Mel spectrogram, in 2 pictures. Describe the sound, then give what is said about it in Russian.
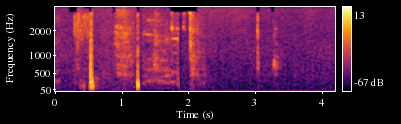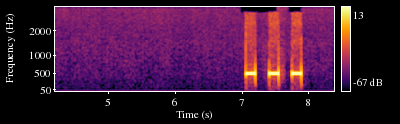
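A phone line during a call transfer gives a few soft clicks and rustles, then after a long silence three short, identical beeping tones. “Сейчас, минутка, я переключу вас на заместителя главного бухгалтера. Не кладите трубочку.”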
